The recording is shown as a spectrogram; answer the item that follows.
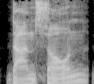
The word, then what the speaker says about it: Doncon: I believe it's pronounced Rain Donchon, Donson, D-O-N-C-O-N. – Donson, I think.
